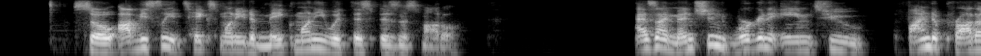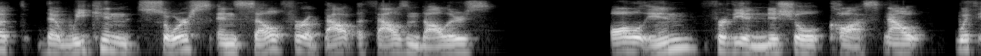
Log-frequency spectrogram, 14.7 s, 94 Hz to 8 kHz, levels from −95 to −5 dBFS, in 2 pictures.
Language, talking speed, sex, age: English, 165 wpm, male, 20-39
